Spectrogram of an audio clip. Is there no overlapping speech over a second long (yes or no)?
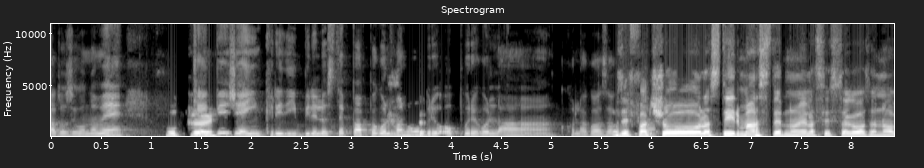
yes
